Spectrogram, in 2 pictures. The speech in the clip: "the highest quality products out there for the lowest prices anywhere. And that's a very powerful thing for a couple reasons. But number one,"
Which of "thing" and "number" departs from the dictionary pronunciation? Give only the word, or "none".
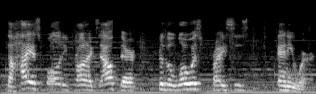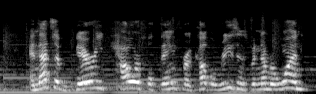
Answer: none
